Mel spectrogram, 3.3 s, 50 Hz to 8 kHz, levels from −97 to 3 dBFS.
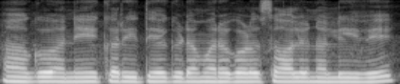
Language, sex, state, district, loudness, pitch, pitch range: Kannada, male, Karnataka, Bidar, -13 LUFS, 150 Hz, 150-155 Hz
